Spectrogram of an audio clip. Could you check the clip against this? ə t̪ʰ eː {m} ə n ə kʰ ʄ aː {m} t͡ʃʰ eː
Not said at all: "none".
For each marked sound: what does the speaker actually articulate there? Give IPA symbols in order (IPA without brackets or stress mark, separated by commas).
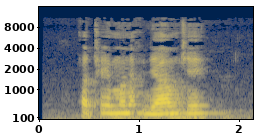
m, m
